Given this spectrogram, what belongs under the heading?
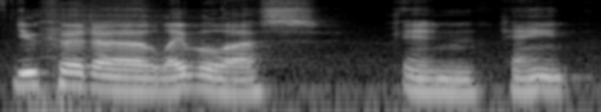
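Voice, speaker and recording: A man talks casually during a tabletop game. His voice is mid-pitched with a lot of gravelly fry. The microphone carries clear noise and clicks. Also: slow. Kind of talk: casual chat. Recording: noisy mic with clicks.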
